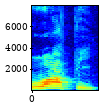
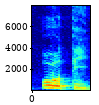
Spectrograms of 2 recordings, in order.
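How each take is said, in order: First: ওয়াতি with open o-sound first, as spelt; as written. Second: অতি with a closed, rounded "o" first; as pronounced. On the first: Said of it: "লেখার সময় লিখি". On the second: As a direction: say অতি as "oti". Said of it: "আমরা বলি". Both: Shown as a demonstration.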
